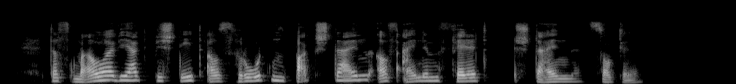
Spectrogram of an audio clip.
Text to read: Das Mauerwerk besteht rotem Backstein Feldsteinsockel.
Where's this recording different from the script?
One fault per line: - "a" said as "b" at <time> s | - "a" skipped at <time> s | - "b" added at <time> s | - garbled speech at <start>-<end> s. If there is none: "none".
- "aus" added at 2.1 s
- "auf einem" added at 3.8 s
